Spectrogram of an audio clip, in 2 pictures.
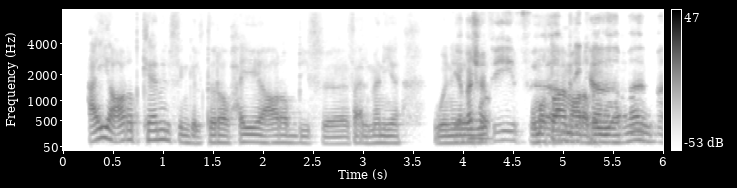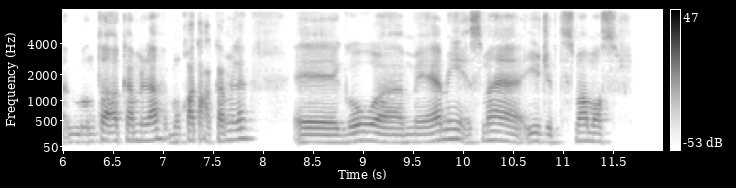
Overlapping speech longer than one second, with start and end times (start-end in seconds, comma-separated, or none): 4.7-5.9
